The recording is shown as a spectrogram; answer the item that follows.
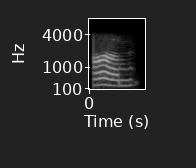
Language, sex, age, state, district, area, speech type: Sanskrit, female, 30-45, Tamil Nadu, Chennai, urban, conversation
